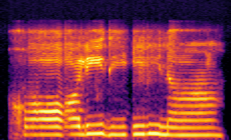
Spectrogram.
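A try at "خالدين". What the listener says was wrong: ना लंबा नहीं करें, ये हरकत है। एक खालिदीना।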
